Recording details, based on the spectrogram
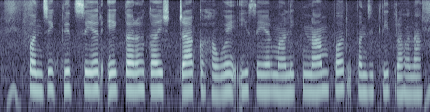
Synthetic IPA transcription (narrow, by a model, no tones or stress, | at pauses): pə̃nd͡ʒɪkɾɪt̪sejəɾeːk̚t̪əɾəɦkaɪsʈaːkhəeʔisejəɾmaːlɪknaːmpəɾpə̃nd͡ʒɪkɾɪt̪ɾəɦlaː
